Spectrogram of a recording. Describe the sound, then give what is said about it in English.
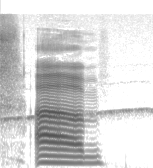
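An emergency vehicle siren wails steadily outside in a neighborhood by a hospital, broken by a loud, brassy horn blast lasting about half a second. “oh, look, sirens. We love sirens. This is the neighborhood.”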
